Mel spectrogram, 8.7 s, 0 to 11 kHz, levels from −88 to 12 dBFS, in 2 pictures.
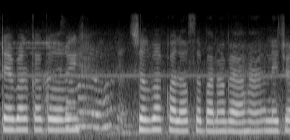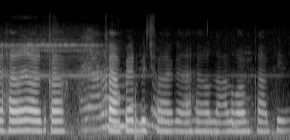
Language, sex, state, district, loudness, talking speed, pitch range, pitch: Hindi, female, Bihar, Vaishali, -17 LUFS, 150 wpm, 225-255 Hz, 235 Hz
